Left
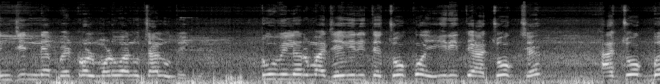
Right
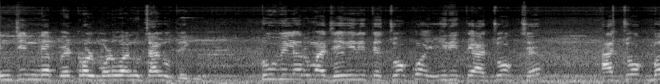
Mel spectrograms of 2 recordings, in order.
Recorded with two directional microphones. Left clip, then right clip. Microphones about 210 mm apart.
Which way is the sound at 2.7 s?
25° left (ahead or behind).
